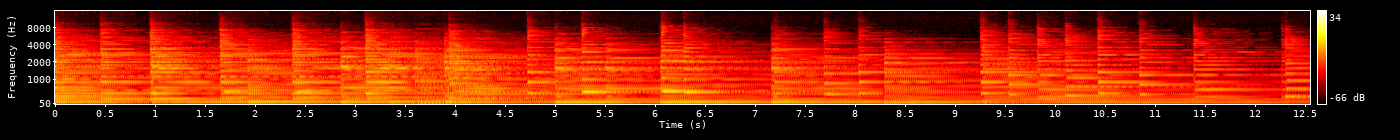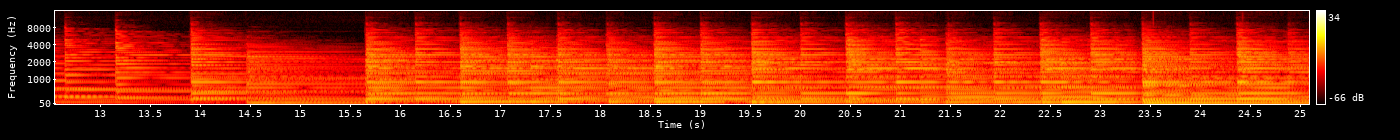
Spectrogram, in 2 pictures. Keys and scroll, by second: 4.3 ctrl+z, 16.1 typing, 19.6-21.5 typing.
